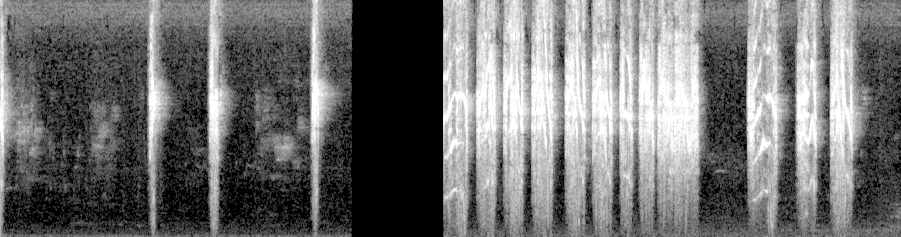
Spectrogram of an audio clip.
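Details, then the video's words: Crescent-chested babbler, masteran for songbird training with a rough, sharp voice: three spaced faint chips, a moment of silence, then a loud rapid burst of raspy high notes. "Masteran Sogok Ontong suara kasar pedas"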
